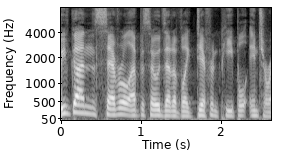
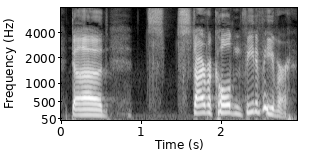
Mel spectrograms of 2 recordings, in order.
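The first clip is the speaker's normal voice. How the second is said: dopey loud dad-ism; 5 semitones higher, 9 dB louder than usual. Retold or imitated. [name] reading dad-isms.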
